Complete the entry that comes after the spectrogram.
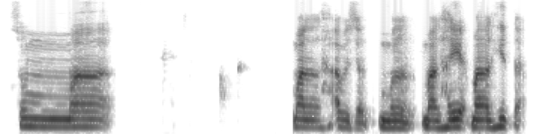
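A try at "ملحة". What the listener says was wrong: sudah dhamma. Mimnya sudah dhamma. Mulhatu.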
